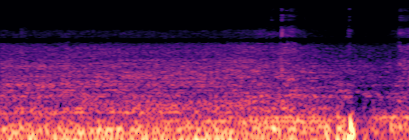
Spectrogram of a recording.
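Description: Steady low rumble of a hand-held phone being carried while walking, with one dull thump about three and a half seconds in.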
